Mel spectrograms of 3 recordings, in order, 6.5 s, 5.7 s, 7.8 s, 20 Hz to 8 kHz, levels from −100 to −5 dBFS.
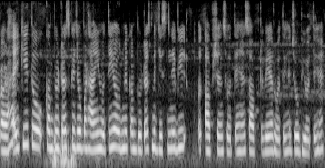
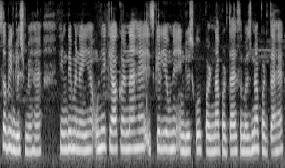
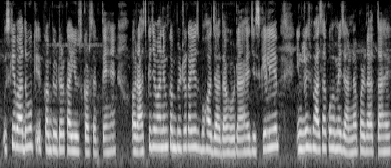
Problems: background sounds at intervals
